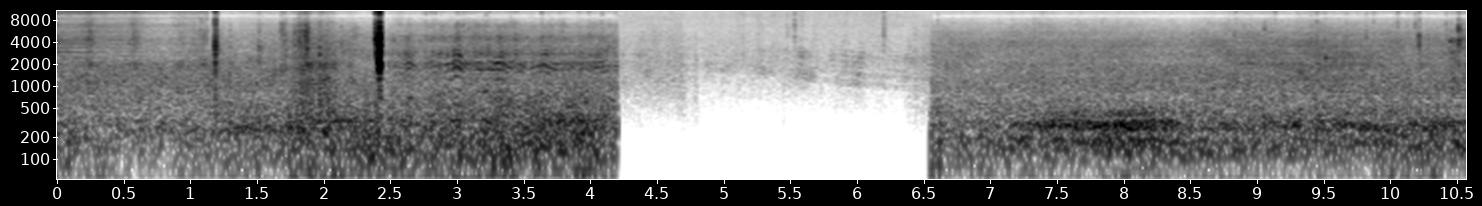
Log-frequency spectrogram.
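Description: Wind buffeting a body-worn camera's microphone, a steady rumbling noise, with one sharp click about two and a half seconds in. The sound cuts out almost completely for about two seconds from just after four seconds in, then the wind noise returns.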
